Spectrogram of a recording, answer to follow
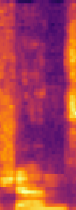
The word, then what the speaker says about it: Shans: The pronunciation of Shans is the same as Shans. Like chance, but with a sh at the start.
